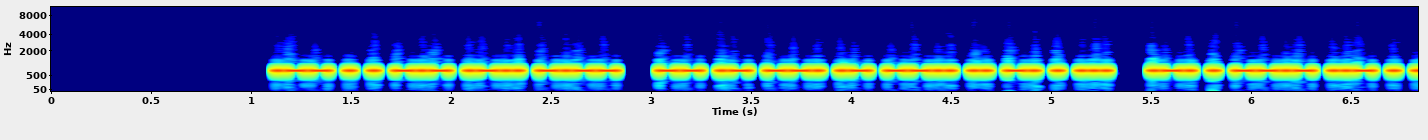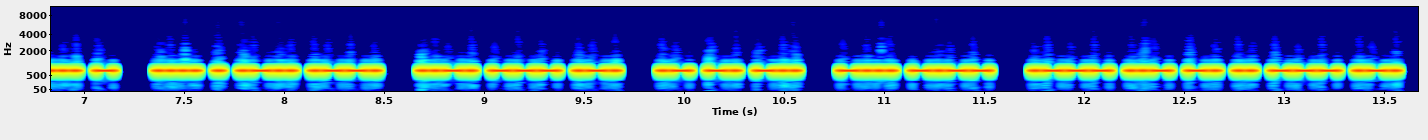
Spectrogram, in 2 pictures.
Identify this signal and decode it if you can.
Morse code, heard as a keyed tone, about 40 wpm, 700 Hz. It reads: WEEKLY MAGAZINES REQUEST HELP FOR AND BY JUNIOR
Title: Pangram Challenge v2 - 40wpm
